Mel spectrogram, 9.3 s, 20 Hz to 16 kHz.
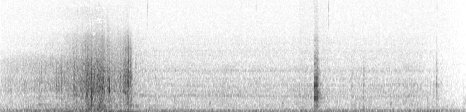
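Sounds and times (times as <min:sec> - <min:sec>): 
car engine pulling up and idling at a storage warehouse: 0:00.0 - 0:09.3
short mechanical clunks: 0:02.8 - 0:09.0.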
